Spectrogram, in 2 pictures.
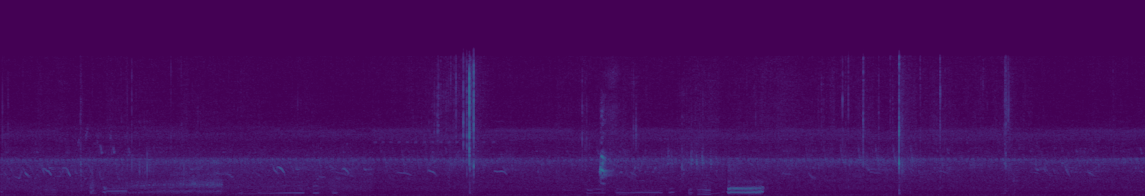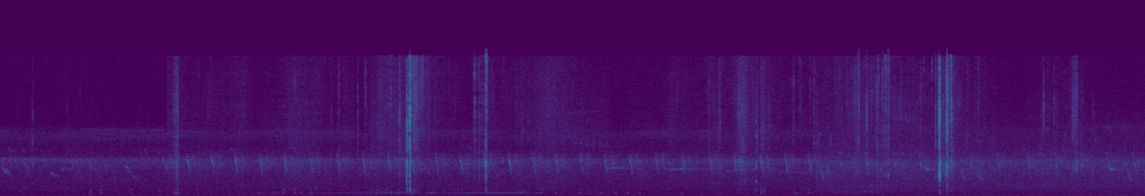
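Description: Free-range chickens clucking: short calls a little after the start, around eight to nine seconds in and again around eighteen to twenty seconds. A few sharp knocks, the loudest late on.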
